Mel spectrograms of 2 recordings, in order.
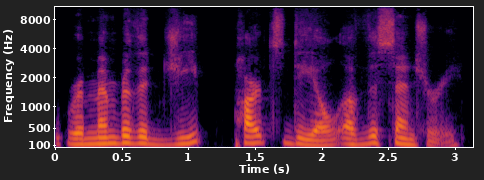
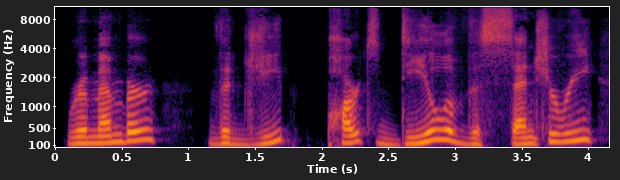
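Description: First: It is read in a flat, low-energy way. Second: It is read with lively, emphatic energy. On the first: The speaker calls it wrong. "I didn't read that with the right emphasis" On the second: The speaker calls it right. "Give it a little gusto"

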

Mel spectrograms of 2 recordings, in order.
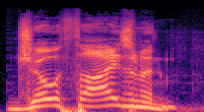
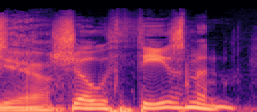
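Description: First: The surname rhymes with Heisman. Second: The surname does not rhyme with Heisman. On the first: This is the changed, commonly used pronunciation. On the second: This is the original family pronunciation.

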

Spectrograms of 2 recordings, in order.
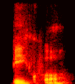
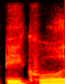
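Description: First: The name sounds like equal with b before it. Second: The name sounds like the words be cool.

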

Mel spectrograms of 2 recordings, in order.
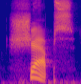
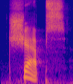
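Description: First: The word begins with an 'sh' sound. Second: The word begins with a 'ch' sound. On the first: "or an SH" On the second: "You could pronounce the beginning with a CH"

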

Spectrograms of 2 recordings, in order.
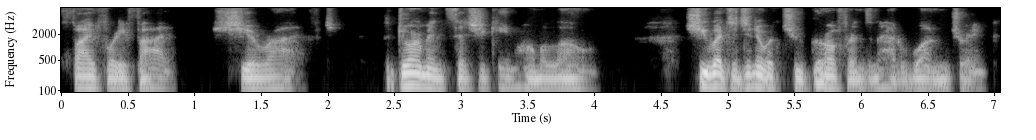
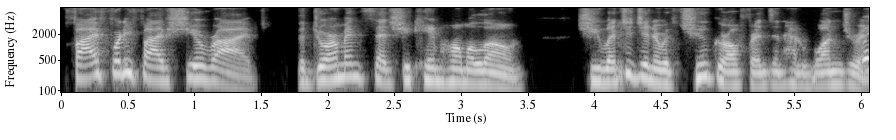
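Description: First: It is read in a spooky mystery voice. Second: It is read in a plain voice.

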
